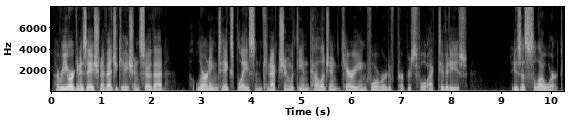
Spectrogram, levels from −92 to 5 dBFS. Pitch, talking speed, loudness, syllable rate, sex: 95 Hz, 135 wpm, -21 LUFS, 5.3 syllables/s, male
